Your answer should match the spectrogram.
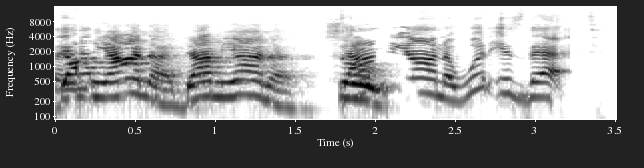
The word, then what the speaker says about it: Damiana: Damn Amina. How do you say that? Damiana.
